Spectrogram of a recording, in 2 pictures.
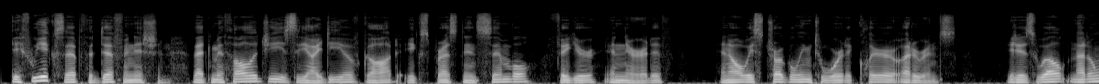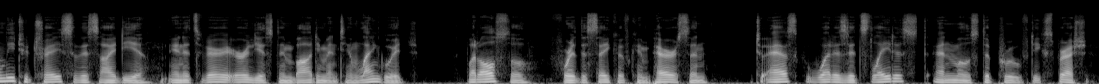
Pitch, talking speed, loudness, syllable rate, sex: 100 Hz, 160 wpm, -20 LUFS, 5.2 syllables/s, male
